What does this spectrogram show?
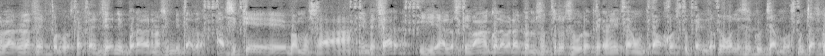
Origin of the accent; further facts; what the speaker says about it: San Felices, Cantabria, Spain; nos encontramos en los corrales de Buelna, cerca de mi pueblo. Yo soy de San Felices, además.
